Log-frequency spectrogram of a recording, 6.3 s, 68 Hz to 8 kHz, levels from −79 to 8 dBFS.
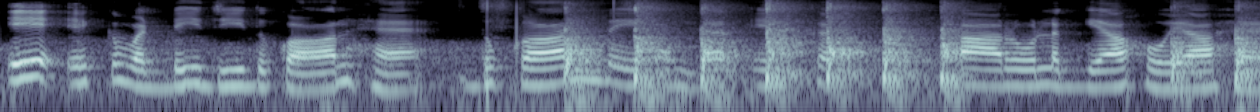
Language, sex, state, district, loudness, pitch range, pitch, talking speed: Punjabi, female, Punjab, Pathankot, -14 LUFS, 195-230 Hz, 210 Hz, 145 wpm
